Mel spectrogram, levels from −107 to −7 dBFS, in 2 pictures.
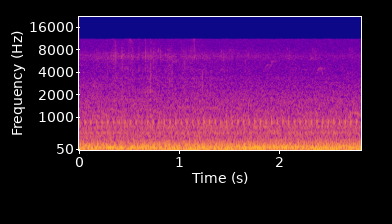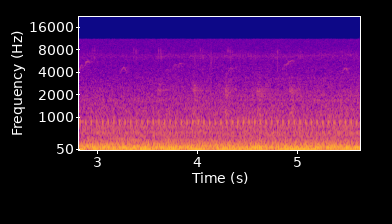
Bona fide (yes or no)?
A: yes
